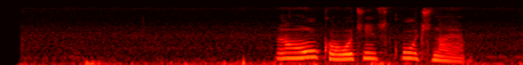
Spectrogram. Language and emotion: Russian, sad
